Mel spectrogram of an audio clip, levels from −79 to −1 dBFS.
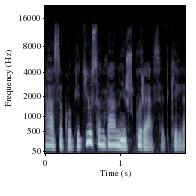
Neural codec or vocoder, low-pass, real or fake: none; 14.4 kHz; real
